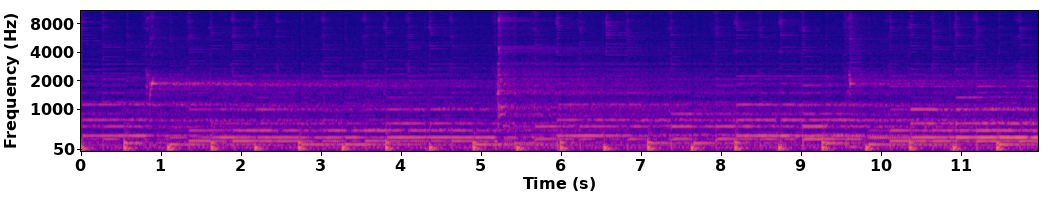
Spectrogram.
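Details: Gentle acoustic guitar music plays steadily with plucked notes and soft strums, with no animal sounds.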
